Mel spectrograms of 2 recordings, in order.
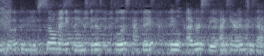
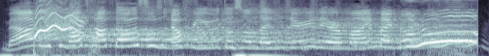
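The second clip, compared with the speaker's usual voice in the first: loud protest; 6 semitones higher, 14 dB louder than usual. Acted. Worker protects legendary beans.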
